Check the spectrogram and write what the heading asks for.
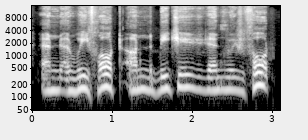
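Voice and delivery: slow, ponderous statesman impression; Winston Churchill. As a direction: draw it out like a wartime speech. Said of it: "Winston Churchill, please".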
